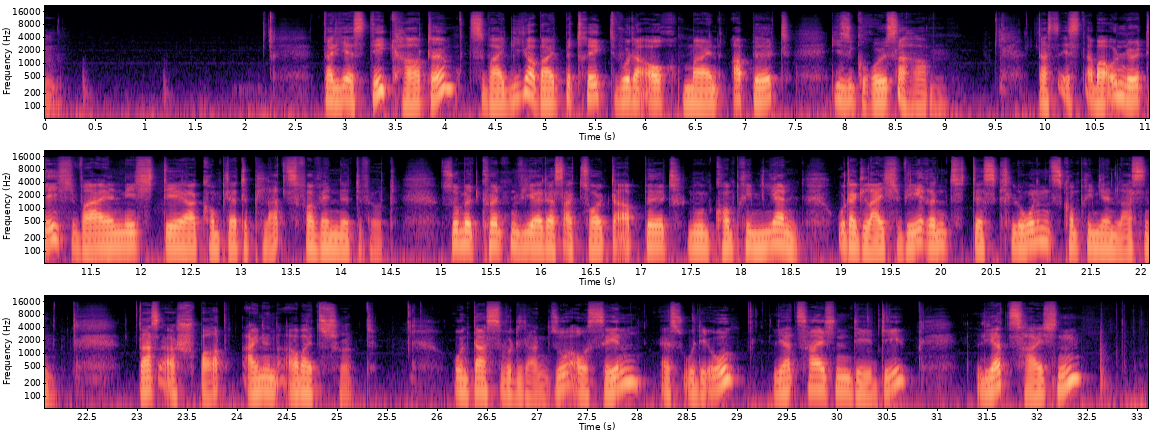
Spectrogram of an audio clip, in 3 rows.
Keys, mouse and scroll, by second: 26.7 BackSpace, 30.0 BackSpace, 32.9-33.1 typing.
